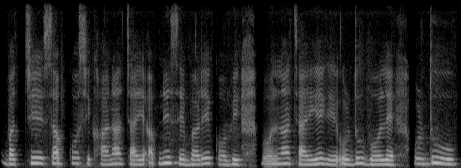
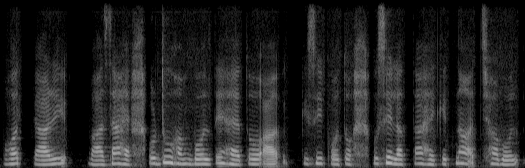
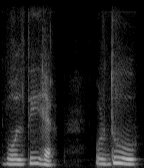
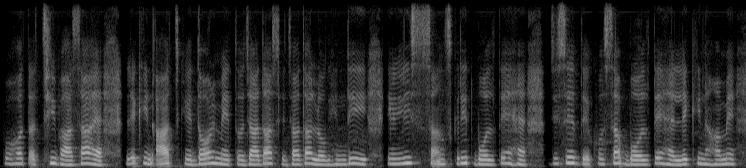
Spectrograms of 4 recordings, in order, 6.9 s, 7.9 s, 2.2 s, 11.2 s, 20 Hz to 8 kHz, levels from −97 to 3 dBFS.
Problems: constant background noise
